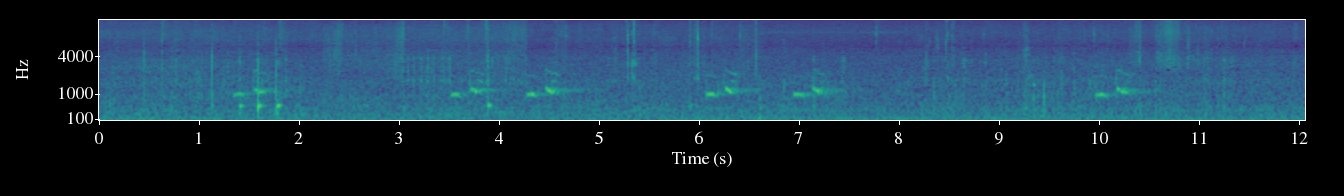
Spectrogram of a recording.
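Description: A bird giving short chirping calls that each rise at the end, mostly in pairs, repeated at intervals, over scattered light ticks and crackles.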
